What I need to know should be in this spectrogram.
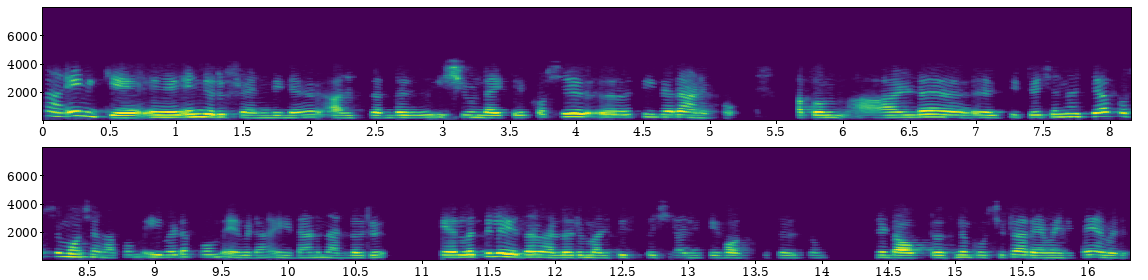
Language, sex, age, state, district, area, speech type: Malayalam, male, 18-30, Kerala, Kozhikode, urban, conversation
